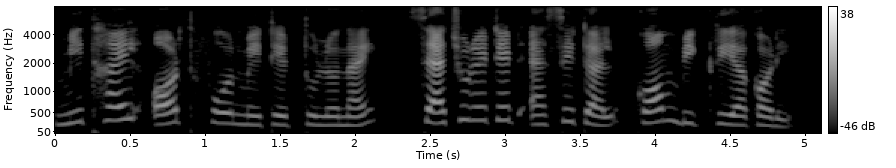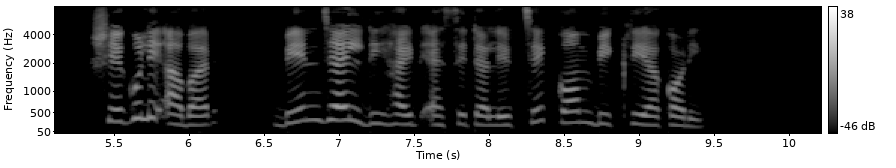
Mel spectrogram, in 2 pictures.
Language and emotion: Bengali, neutral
